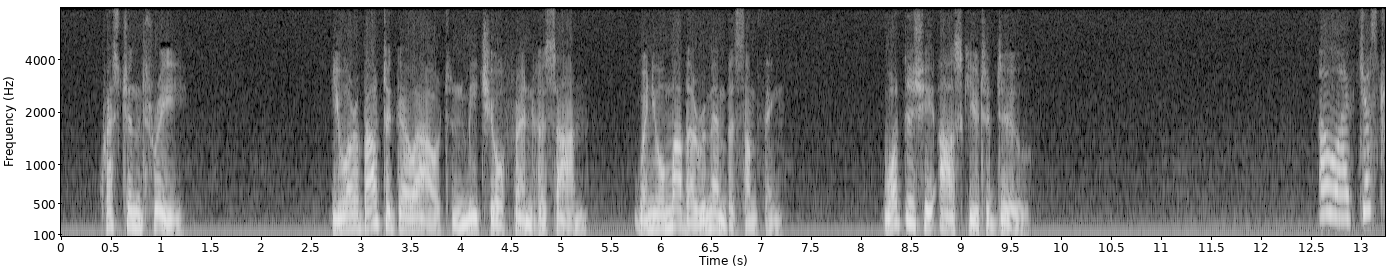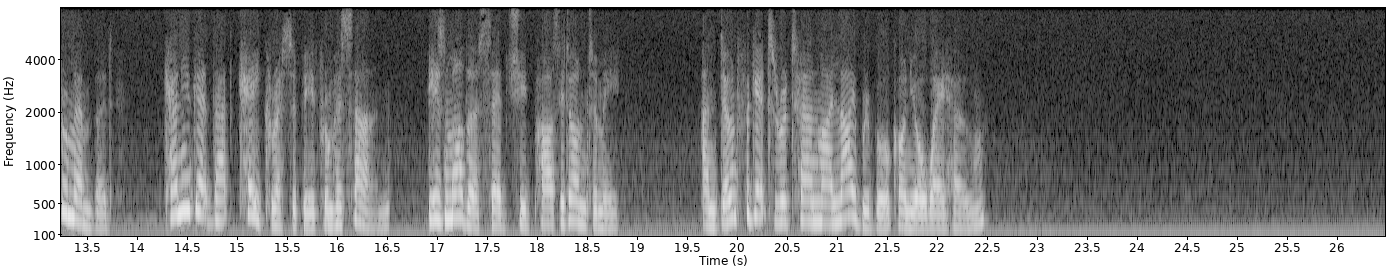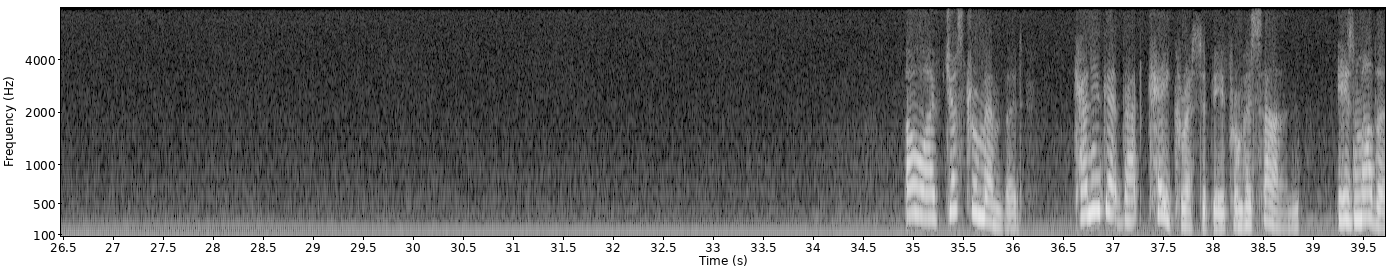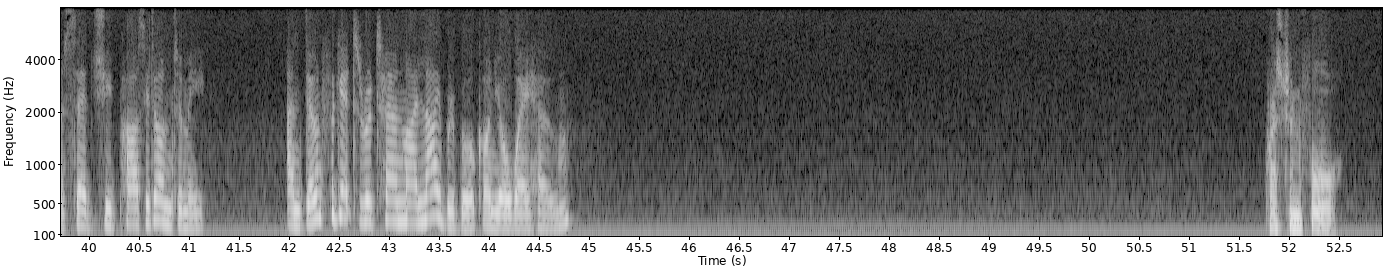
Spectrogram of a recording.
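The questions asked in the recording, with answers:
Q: What does she ask you to do?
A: Get the cake recipe from Hassan and return her library book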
